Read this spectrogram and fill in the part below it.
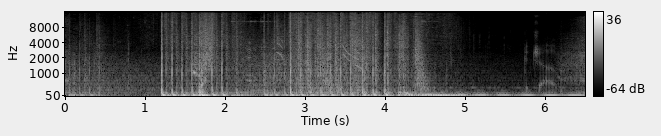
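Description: Rapid bursts of pulse-fired automatic gunfire from an SMG or assault rifle in Call of Duty: Black Ops 4, loud and close, running in short clustered volleys for several seconds before a quieter tail.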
